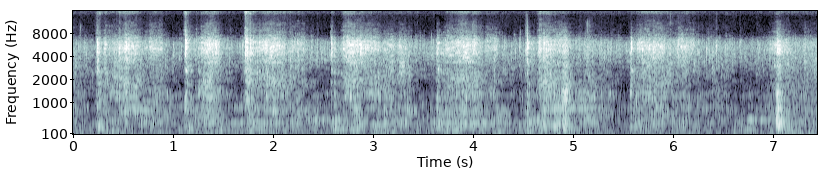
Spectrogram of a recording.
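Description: Spice paste sizzling in oil in a non-stick kadai while a spatula stirs and scrapes it around the pan, knocking against the pan now and then. This is the masala being fried down until the oil separates.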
